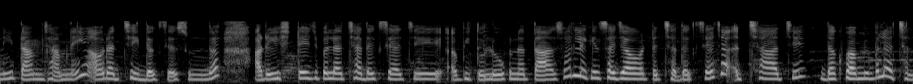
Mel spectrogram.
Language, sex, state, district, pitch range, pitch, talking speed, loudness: Halbi, female, Chhattisgarh, Bastar, 235-280 Hz, 255 Hz, 230 wpm, -29 LUFS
